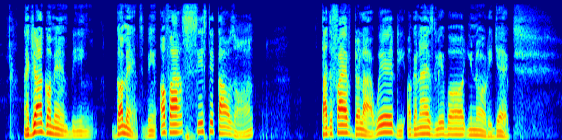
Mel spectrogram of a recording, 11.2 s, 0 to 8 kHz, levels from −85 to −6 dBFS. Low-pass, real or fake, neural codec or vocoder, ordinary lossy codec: 7.2 kHz; real; none; MP3, 32 kbps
